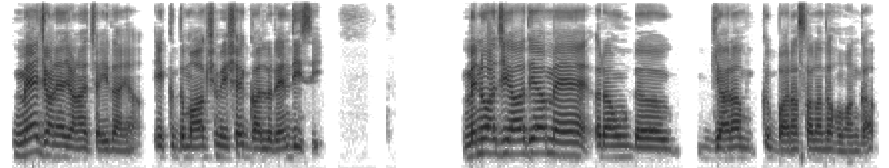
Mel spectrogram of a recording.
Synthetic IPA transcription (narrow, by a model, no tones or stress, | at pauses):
mɛ̃ːd͡ʒaːɽ̃jaːd͡ʒaːɽ̃aːt͡ʃaːiːd̪aːjã̰ːɪkd̪ɪmaːɡt͡ʃʰɦəmeːʃaːɪk̚ɡəlɾɛ̃ːnd̪iːsḭː | mɛ̃ːnũːəd͡ʒjaːd̪jaːmɛ̃ːəɾaːuɳɖ | ɡjaːɾãːkbaːɾãːsaːlãːd̪aːɦoːʋãːŋɡa̰ː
